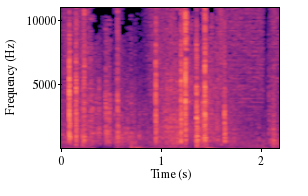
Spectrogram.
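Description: Clear plastic packaging crinkling and crackling as it is pulled off a toy ball by hand, in a run of irregular sharp crackles.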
